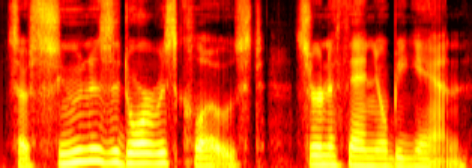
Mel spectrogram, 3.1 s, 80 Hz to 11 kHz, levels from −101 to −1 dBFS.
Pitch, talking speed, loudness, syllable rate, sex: 170 Hz, 190 wpm, -17 LUFS, 4.9 syllables/s, female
